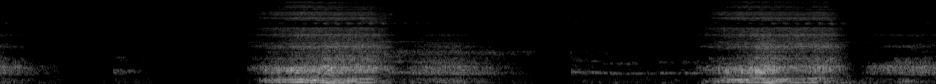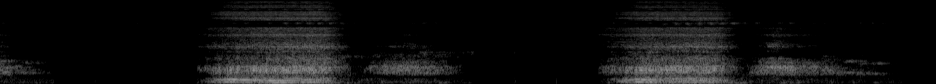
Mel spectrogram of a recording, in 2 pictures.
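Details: Sleeping girl snoring loudly, with bruxism and delirium reported: loud, rough snores on each breath in, about 14 a minute, with a softer sound on each breath out.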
